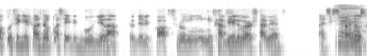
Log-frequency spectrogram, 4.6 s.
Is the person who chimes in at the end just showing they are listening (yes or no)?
yes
